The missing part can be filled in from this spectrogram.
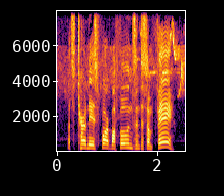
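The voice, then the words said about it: Bad fake Irish accent. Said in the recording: “God, I have a horrible accent... If you're from Ireland... how bad my fake accent is”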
